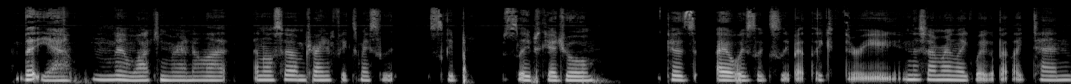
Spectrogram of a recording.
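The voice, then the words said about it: Tired, exhausted-sounding voice. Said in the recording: “really, really tired. That's why my voice sounds so exhausted.”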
